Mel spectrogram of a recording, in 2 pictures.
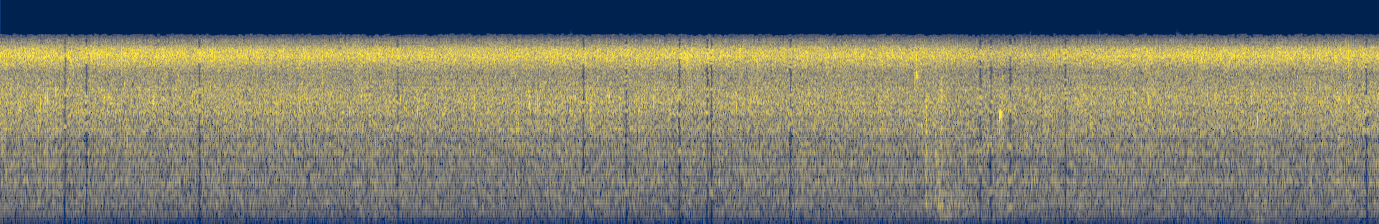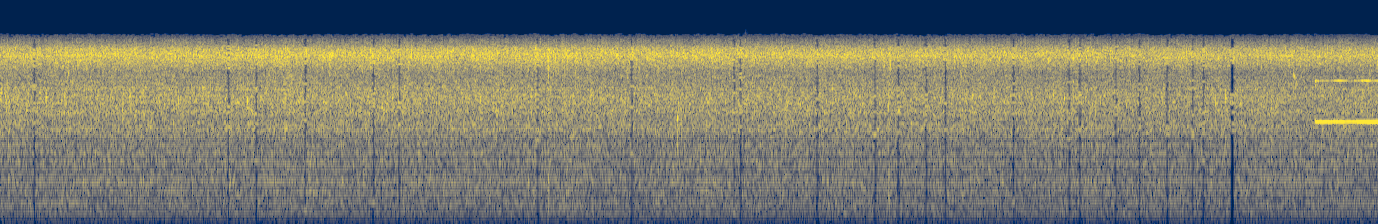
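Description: Chunks of raw chicken sizzling in hot oil in a skillet: a steady, even frying hiss.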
